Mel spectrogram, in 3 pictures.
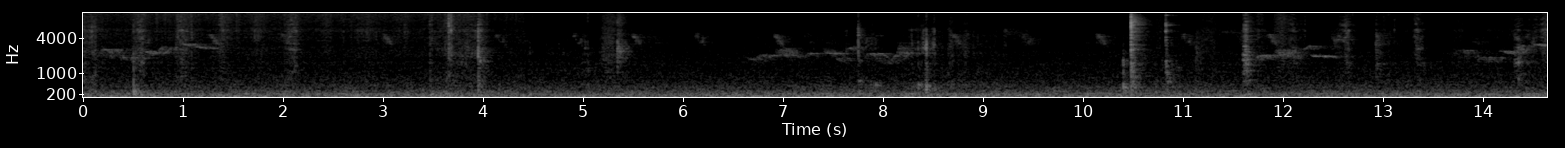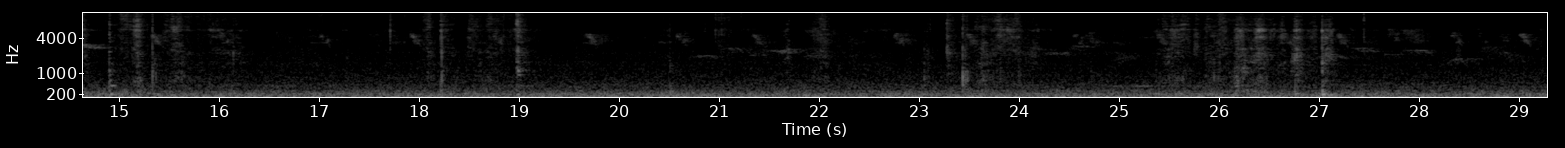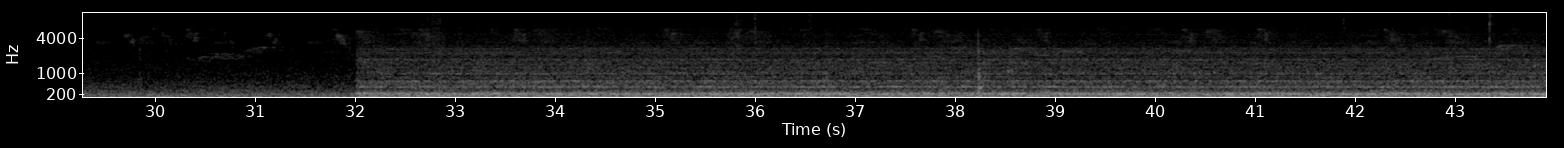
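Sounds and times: spatula scraping a pan: 25.4 - 27.2
steady multi-tone hum: 32.0 - 43.9.

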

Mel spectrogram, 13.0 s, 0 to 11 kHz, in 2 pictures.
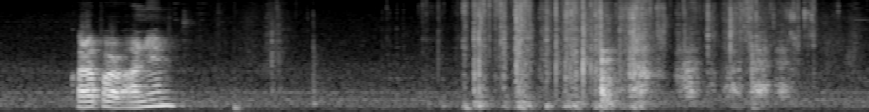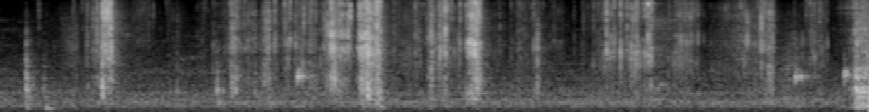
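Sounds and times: onion skin crackling and tearing: 2.9 - 6.2, 7.1 - 13.0
knife cutting onion: 3.3 - 6.2, 11.0 - 13.0.

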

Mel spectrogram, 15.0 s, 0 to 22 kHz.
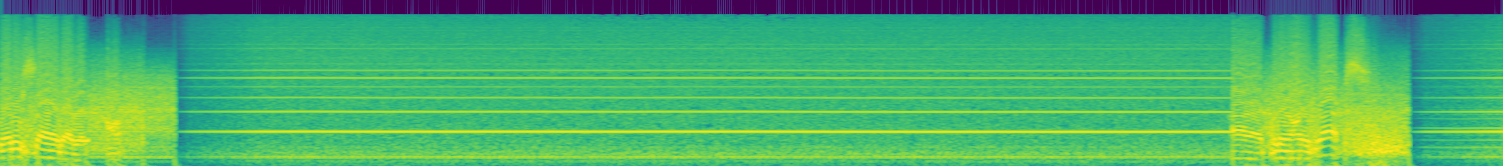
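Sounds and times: airplane engine and propeller drone: 0.0 - 15.0
constant high-pitched whine: 0.0 - 15.0.

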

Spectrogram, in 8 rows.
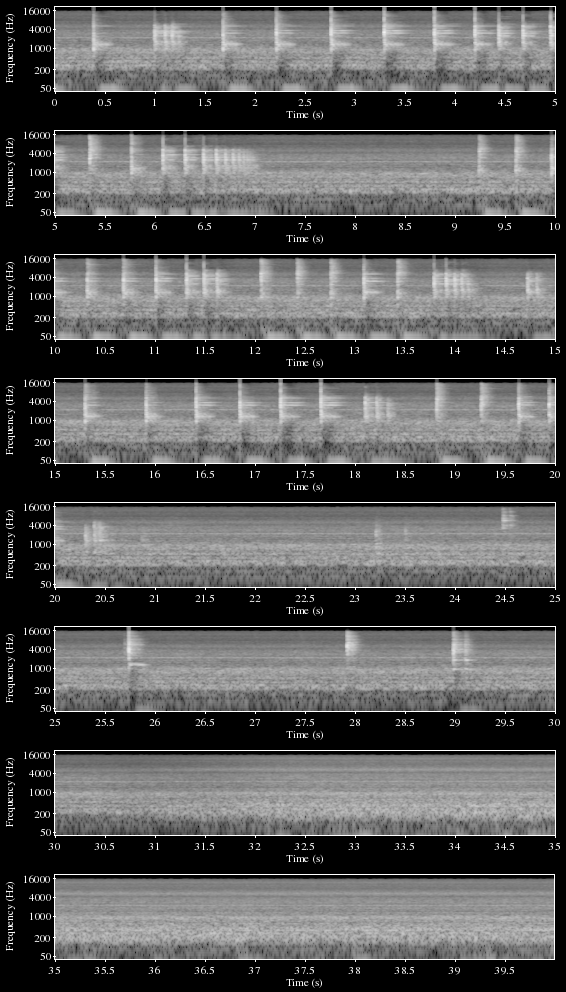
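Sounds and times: steady background noise: 0.0 - 39.9
hammer striking steel on anvil: 0.4 - 7.1, 9.2 - 21.0, 24.5 - 24.8, 25.7 - 26.0, 27.9 - 28.2, 29.0 - 29.3.

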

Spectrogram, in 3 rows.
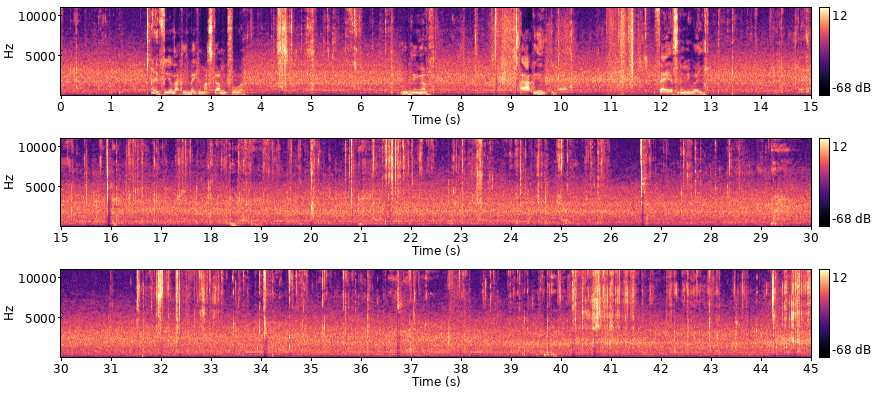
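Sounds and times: crackles and crunches of fried fish: 3.8 - 6.7, 13.0 - 26.0, 31.4 - 45.0.

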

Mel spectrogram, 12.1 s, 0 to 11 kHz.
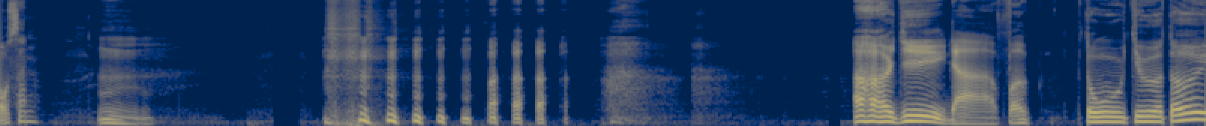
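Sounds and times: man laughing heartily: 3.2 - 5.7.

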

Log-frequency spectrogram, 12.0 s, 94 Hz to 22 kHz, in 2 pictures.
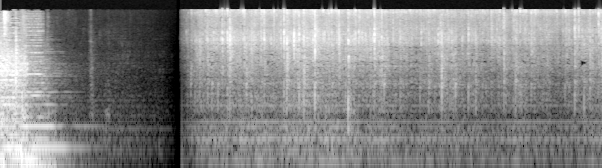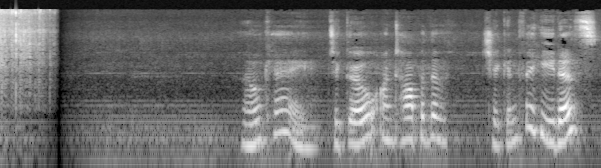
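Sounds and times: vegetables sizzling in a frying pan: 1.8 - 6.6.

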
